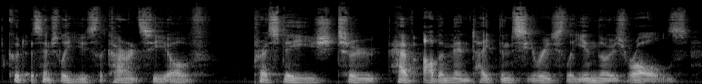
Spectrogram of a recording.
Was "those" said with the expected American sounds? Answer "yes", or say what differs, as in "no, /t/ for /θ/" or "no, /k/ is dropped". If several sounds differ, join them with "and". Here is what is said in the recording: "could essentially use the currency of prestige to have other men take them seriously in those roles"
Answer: yes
